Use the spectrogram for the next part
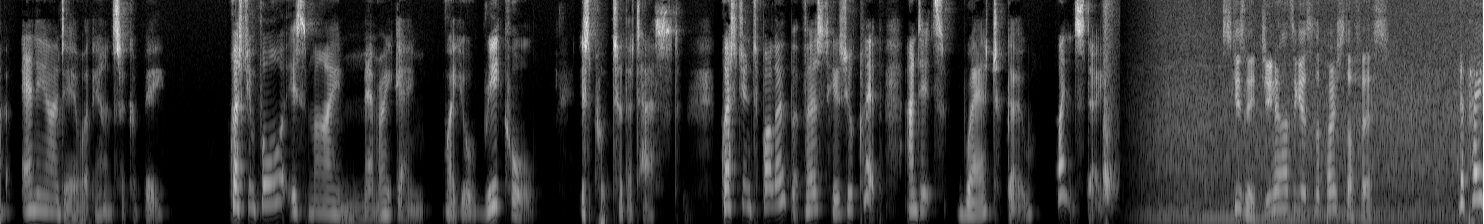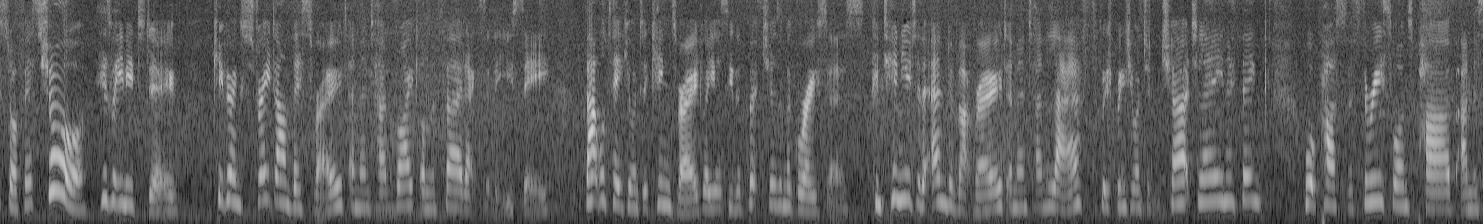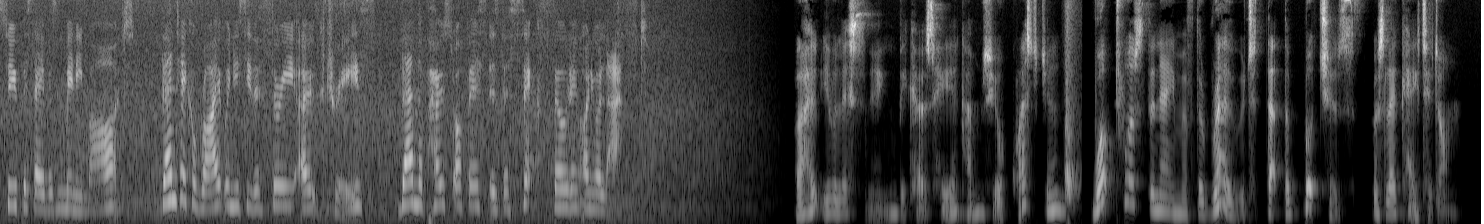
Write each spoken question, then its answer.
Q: What was the name of the road that the butcher's was located on?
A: The answer was King's Road.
